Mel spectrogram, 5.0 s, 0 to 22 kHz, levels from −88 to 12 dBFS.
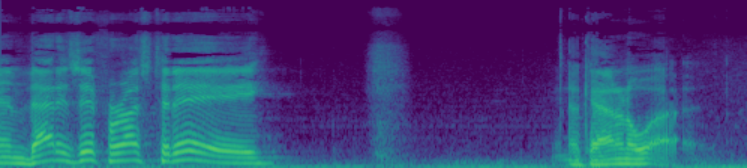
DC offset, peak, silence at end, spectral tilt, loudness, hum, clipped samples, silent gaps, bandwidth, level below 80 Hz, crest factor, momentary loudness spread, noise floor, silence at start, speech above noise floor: under 0.1%; -4 dBFS; 0 s; -6 dB/octave; -18 LUFS; none; under 0.1%; none; 18 kHz; -38 dBFS; 16 dB; 22 LU; -39 dBFS; 0 s; 21 dB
